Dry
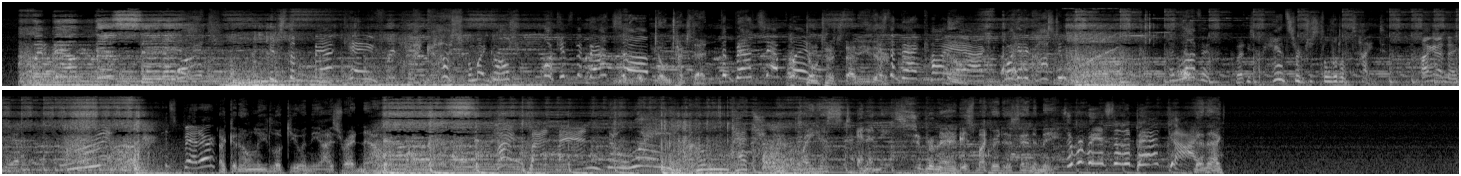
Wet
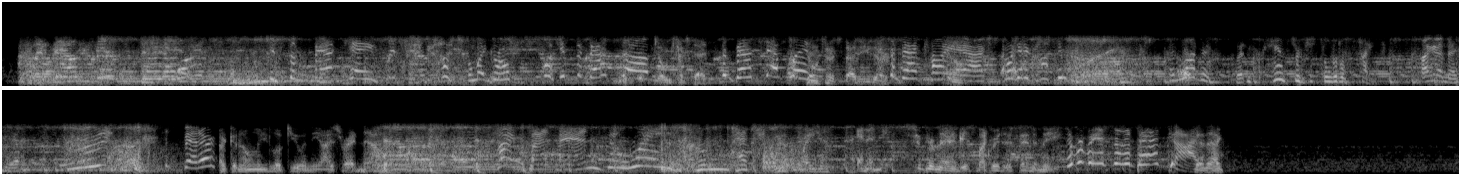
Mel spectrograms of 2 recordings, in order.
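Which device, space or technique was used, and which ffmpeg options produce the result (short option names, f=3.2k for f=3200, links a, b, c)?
mobile call with aggressive noise cancelling: -filter_complex "[0:a]asplit=3[a][b][c];[a]afade=t=out:st=14.73:d=0.02[d];[b]equalizer=f=910:t=o:w=0.41:g=-6,afade=t=in:st=14.73:d=0.02,afade=t=out:st=15.61:d=0.02[e];[c]afade=t=in:st=15.61:d=0.02[f];[d][e][f]amix=inputs=3:normalize=0,highpass=160,afftdn=nr=13:nf=-45" -ar 8000 -c:a libopencore_amrnb -b:a 10200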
